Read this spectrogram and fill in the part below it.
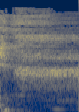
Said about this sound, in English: Sorry, just listening to the snore. It's kind of so cute.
